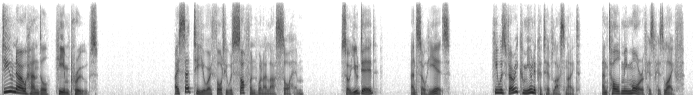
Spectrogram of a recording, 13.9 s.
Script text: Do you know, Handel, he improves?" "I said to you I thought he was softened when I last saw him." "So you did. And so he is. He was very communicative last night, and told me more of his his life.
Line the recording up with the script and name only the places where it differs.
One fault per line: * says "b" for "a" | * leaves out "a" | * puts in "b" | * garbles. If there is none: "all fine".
all fine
